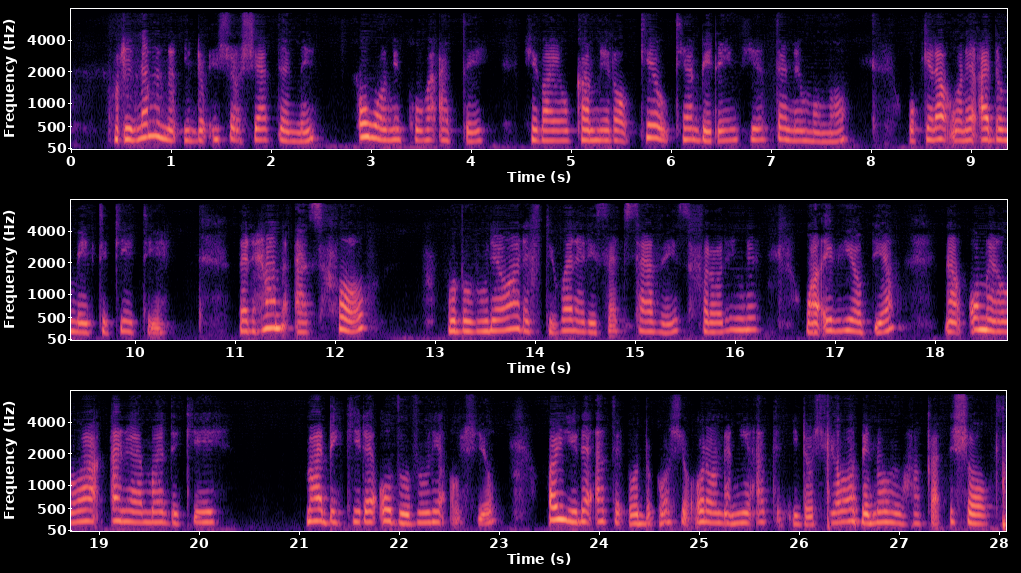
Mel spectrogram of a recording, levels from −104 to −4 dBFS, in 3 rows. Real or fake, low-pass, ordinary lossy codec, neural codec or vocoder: fake; none; none; codec, 16 kHz, 1.1 kbps, Voila-Tokenizer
